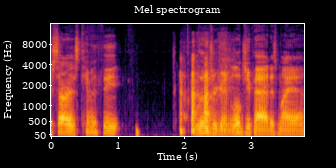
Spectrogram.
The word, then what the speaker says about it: Liljegren: So I think Lil G pad, I guess. Yeah. Lil G pad. Liljegren. That is a crazy way to spell it.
